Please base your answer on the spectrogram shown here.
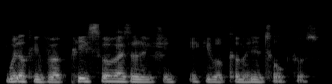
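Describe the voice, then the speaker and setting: Gravelly diplomatic vampire envoy played by a man. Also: medium pitch, fairly even intonation, warm tone. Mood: persuasive. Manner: measured, persuasive, formal. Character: earnest, diplomatic vampire envoy seeking a truce. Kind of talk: in-character tabletop roleplay dialogue. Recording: dull lo-fi livestream audio.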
